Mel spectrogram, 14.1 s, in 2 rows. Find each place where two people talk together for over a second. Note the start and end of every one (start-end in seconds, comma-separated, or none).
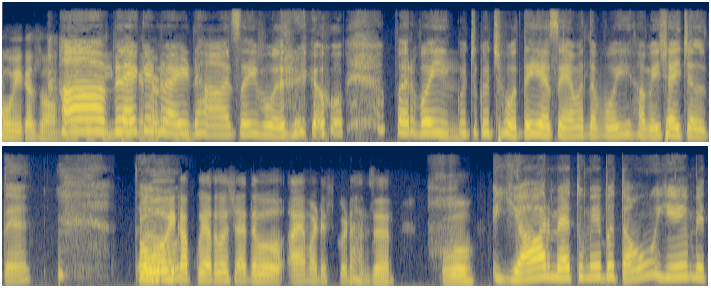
0.6-1.9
